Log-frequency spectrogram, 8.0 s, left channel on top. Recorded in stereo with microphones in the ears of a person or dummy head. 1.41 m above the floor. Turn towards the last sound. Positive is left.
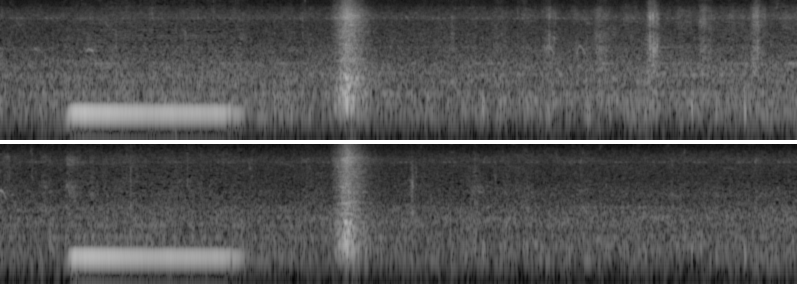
turn(degrees=-15)  # may be behind; listen again after turning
